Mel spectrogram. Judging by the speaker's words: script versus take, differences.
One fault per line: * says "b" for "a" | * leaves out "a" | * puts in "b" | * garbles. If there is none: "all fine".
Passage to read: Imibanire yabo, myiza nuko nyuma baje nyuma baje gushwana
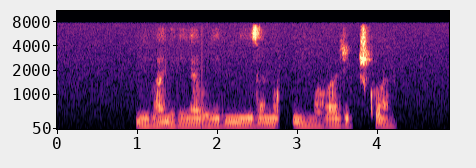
* puts in "yari"
* leaves out "nyuma baje"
